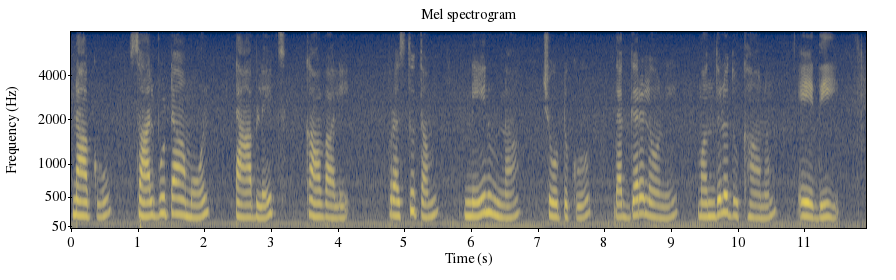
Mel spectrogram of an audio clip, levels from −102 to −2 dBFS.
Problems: constant background noise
